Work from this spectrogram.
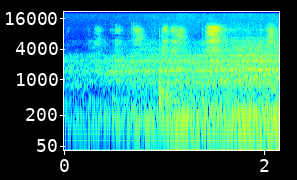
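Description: A pen scratches across paper as numbers are written down for a class 9 maths fare problem, a soft continuous scribbling close by with faint strokes and low room noise.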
